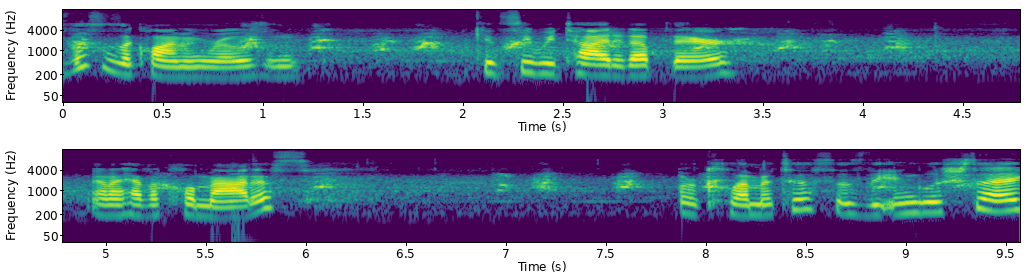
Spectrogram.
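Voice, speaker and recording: Outdoors in a sunny garden at home, a woman with a mid-range voice films a casual walk-through vlog on her handheld phone. She talks loosely with plenty of fillers, and background noise can be heard.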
